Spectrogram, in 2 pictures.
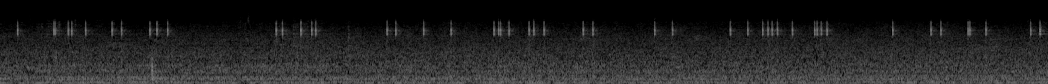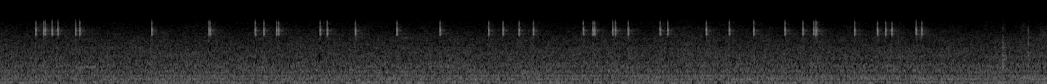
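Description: Solid-state gamma radiation detector's buzzer clicking once for each detected gamma ray, at an irregular rate of several clicks a second, some in quick clusters, with a radioactive source on its sensor. The clicks stop near the end as the source is lifted away.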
